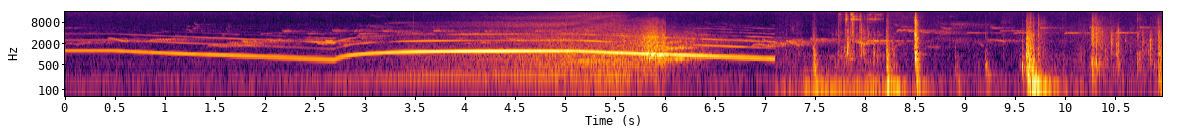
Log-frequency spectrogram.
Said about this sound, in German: Da kommt ein Streifenwagen.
